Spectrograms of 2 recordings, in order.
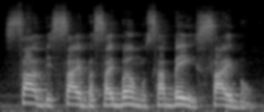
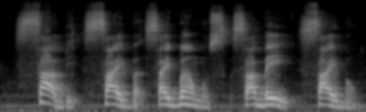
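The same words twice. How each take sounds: First: It is read faster. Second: It is read at a normal pace.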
